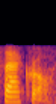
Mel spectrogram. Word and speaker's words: sacral: Now, it's cranial sacral. Is that correct? Am I saying it right? – Sacral, cranial sacral. – Sacral.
